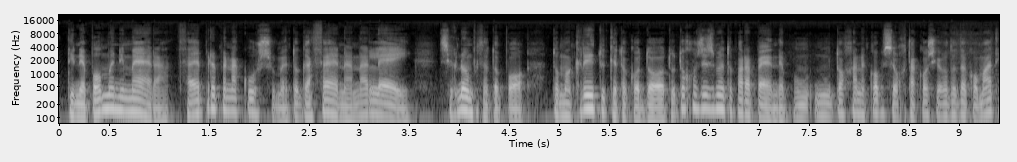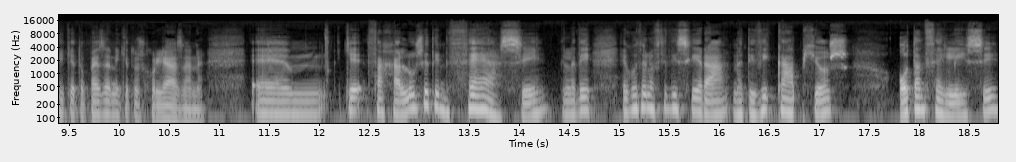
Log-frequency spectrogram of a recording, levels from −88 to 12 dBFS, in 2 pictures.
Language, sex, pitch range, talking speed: Greek, male, 105-135 Hz, 190 wpm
